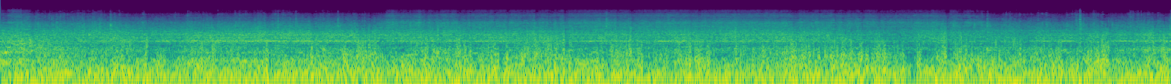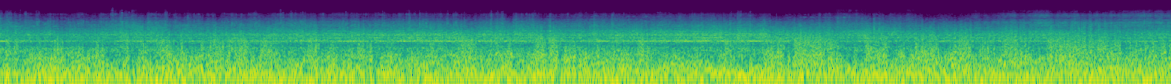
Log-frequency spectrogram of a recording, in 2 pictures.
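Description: Wind rushing over a bike-mounted camera's microphone at racing speed, mixed with road-bike tyre noise on asphalt, with a thin steady tone over it.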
